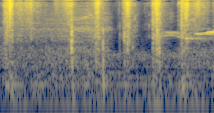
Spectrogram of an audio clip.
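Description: A tarot deck being shuffled by hand: a quick, uneven run of soft card flicks and slaps.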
